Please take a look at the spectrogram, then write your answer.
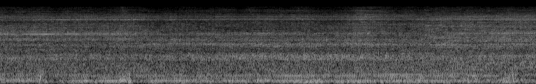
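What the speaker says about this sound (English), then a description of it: "There you have it. The Inter-Caribbean Embraer 120." An Inter-Caribbean Embraer 120 turboprop taxiing toward the runway for departure, a loud continuous propeller and engine drone holding steady throughout with no voices.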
